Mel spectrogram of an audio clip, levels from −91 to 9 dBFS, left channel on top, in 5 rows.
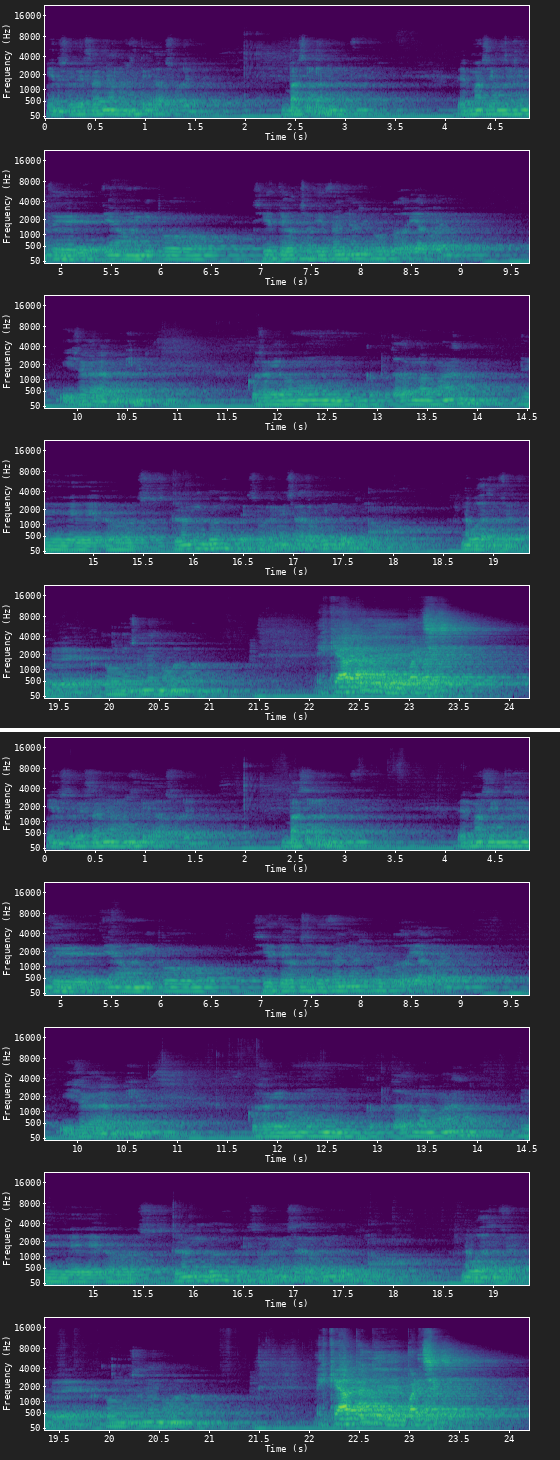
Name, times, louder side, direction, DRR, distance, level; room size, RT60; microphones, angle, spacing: voice 1, 0.0-1.5 2.3-3.0 4.1-6.5 7.0-9.0 9.8-10.8 11.7-13.9 14.4-18.1 18.7-20.9, equal, 15° left, -2 dB, 2.8 m, -31 dB
voice 2, 22.1-23.3, right 1 dB, 50° right, -2 dB, 7.2 m, -20 dB
28.0 x 19.0 x 7.2 m, 2.8 s
head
